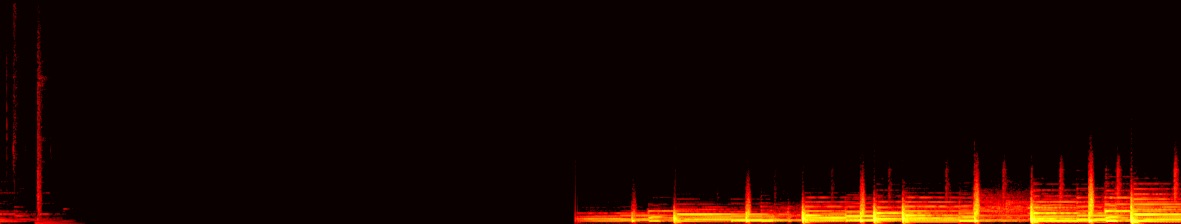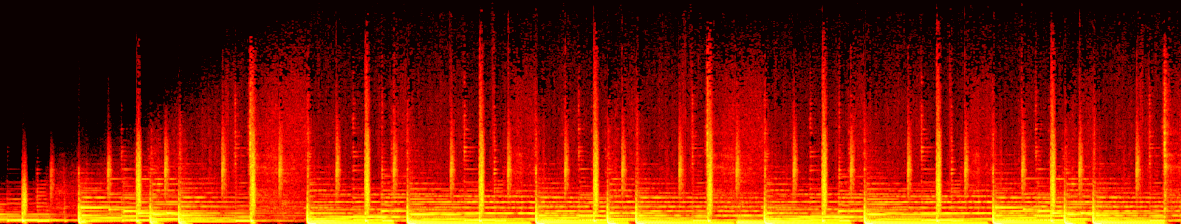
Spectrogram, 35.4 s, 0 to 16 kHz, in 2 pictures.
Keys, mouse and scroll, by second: 16.7-22.9 drag, 24.5-26.3 middle drag, 28.8-30.3 scroll up 10.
